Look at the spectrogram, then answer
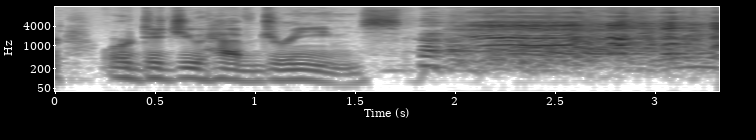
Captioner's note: laughing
